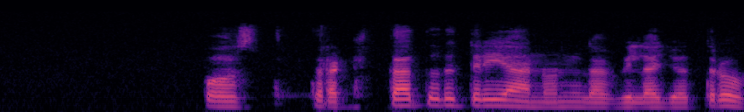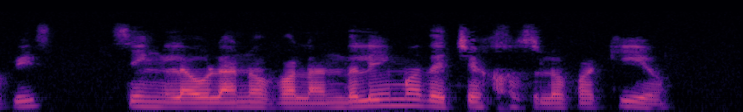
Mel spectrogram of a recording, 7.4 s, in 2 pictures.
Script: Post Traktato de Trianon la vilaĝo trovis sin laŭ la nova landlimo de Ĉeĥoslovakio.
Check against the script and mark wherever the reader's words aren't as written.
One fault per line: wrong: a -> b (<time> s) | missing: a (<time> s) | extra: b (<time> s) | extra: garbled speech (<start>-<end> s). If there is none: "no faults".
no faults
